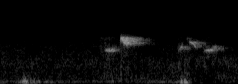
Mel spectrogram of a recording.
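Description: Pet lovebird chirping: a loud high chirp about a second in, then shorter chirps near the end, with a soft low thump just after the start.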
